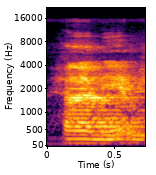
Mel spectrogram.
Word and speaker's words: حم: وحاميم هي تكتب حرفان وتلفظ خمسة أحرف، حاميم حاء وميم، لكن حين نقرأها حاء حاء وألف، ميم ميم ياء ميم، خمسة أحرف، يعني قراءتها خمسة أحرف وكتابتها تكتب حرفان.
